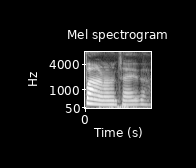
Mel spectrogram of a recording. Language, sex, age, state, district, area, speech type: Dogri, female, 18-30, Jammu and Kashmir, Samba, rural, spontaneous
